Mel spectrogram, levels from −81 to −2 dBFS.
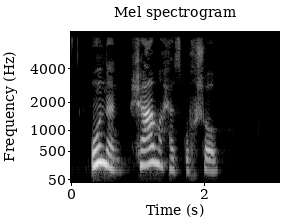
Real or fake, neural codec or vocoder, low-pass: real; none; 7.2 kHz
